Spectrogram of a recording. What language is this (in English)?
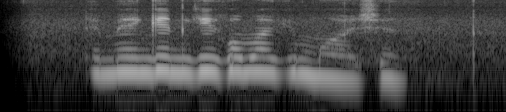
Kalenjin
